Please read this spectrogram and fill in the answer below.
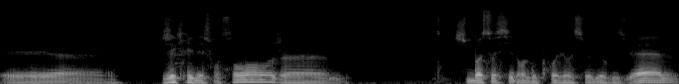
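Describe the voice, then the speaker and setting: A man's very deep, low voice, dark and mellow in tone, at a very slow pace with ordinary pitch variation. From Casablanca, Morocco. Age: young. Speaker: singer-songwriter. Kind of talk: interview answer. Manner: hesitant, thoughtful.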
